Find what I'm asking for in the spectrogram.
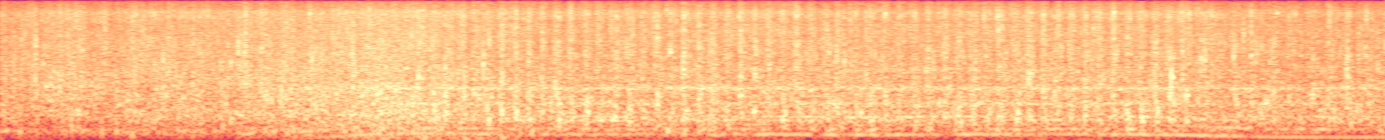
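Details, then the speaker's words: Waterwheel microhydro generator, mounted and spinning backwards, restarted: under rushing water a faint motor hum drops and settles lower as the MPPT controller adds load to slow it — normal generator loading. "and you can hear the MPPT controller kicked in there and it started increasing the resistance to slow the motor down"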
